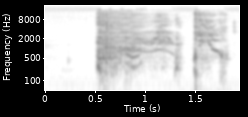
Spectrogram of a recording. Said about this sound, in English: Do I keep the coughs in so the audience knows that I'm not okay?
